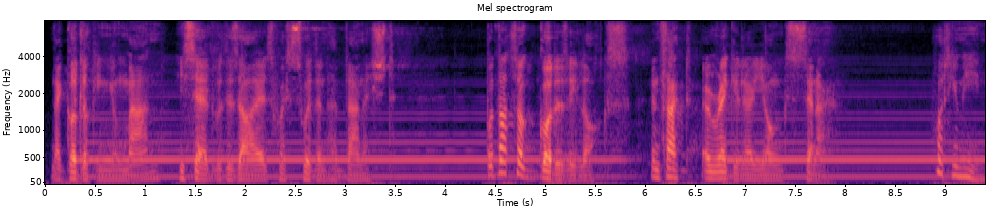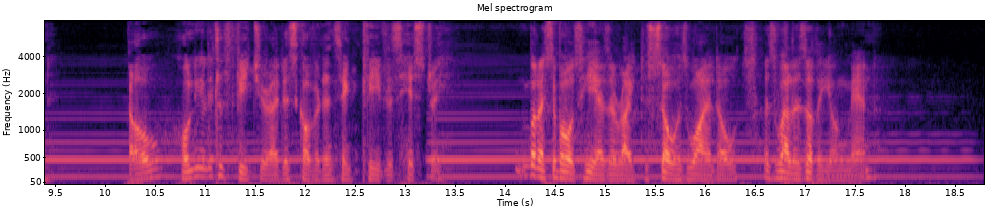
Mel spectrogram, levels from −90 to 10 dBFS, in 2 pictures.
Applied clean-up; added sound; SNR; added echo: none; Wind instrument, woodwind instrument; 9 dB; reverberation time 1.9 s.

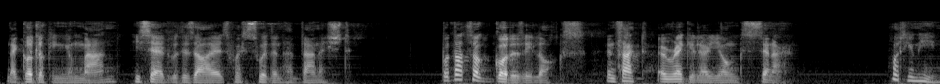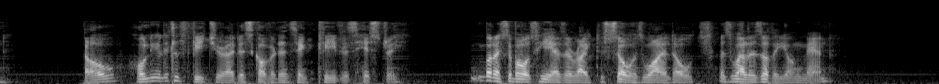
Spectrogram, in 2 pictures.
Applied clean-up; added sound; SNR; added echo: neural separator model SepFormer DNS4.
